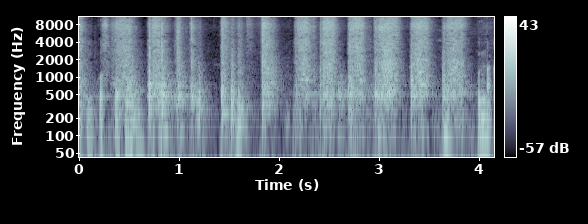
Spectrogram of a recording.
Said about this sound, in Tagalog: Kaya kailangan din natin kuskusin.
